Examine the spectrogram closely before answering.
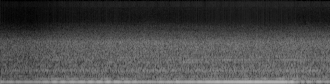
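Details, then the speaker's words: Arno Turbo Silêncio fan fitted with a universal oscillation gearbox: smooth low motor hum with soft airy rush, no clicking or grinding from the gearbox as it swings; fan running and oscillating fine. "vou ligar para vocês verem que o jogo de oscilação Universal funciona bem o aparelho oscila normalmente na linha Turbo Silêncio o jogo de oscilação Universal trabalha bem no Turbo Silêncio"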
